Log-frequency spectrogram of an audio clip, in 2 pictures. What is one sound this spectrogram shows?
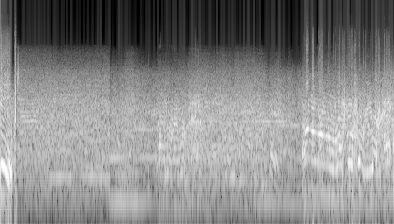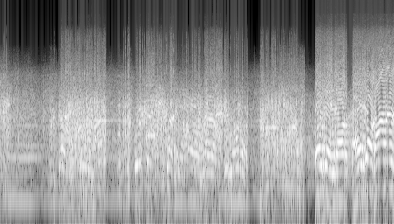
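A shortwave radio receiver hisses and crackles with warbling, whistling signals through its loudspeaker.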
